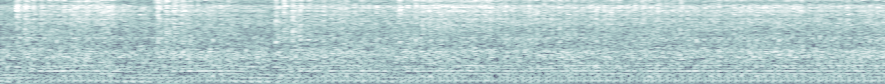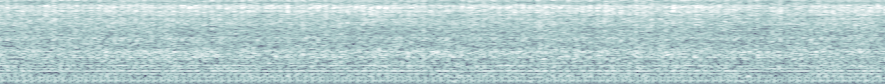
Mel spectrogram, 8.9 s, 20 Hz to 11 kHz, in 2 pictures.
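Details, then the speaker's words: Yard Machines by MTD self-propelled mower, PowerMore 139cc OHV engine, customer says won't start, before tune-up: constant high even single-cylinder drone holding speed, no surging or misfire; complaint not verified, runs fine. "Okay, so customer's complaint not verified. Mower runs just fine."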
